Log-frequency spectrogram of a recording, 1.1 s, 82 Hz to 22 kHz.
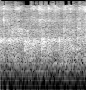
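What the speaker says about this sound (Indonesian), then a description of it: "Berikan aplaus untuk kelompok 1." A group gives a short burst of applause for a classroom work group, a dense wash of clapping that fills the whole moment.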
